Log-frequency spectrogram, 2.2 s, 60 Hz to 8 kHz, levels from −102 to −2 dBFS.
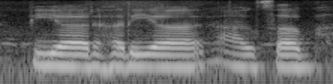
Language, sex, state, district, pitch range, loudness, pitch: Chhattisgarhi, female, Chhattisgarh, Balrampur, 165-170 Hz, -33 LUFS, 165 Hz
